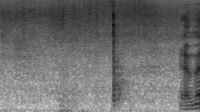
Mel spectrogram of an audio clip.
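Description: Steady sizzle of food frying in a pan on a gas stove, with one sharp click about a second in.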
